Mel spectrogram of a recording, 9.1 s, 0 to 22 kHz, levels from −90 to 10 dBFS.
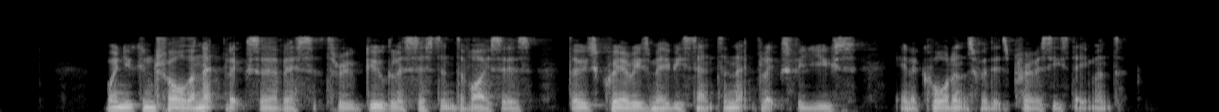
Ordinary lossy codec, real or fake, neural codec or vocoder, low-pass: none; fake; codec, 16 kHz, 16 kbps, FreqCodec, smaller model; 5.4 kHz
